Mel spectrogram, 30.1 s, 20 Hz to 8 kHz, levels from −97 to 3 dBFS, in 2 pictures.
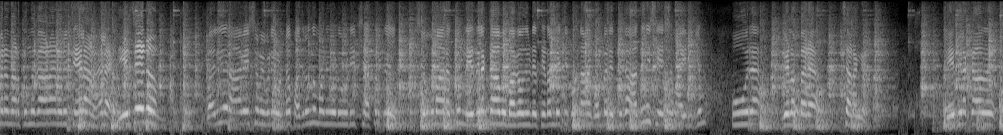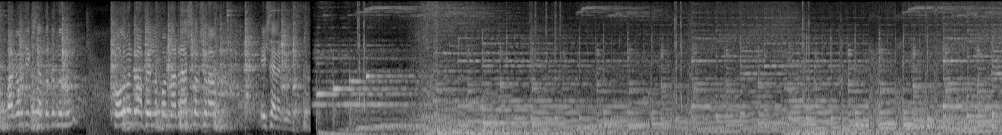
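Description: Between 2.56 and 3.10 s the sound is chopped by the voice detector: about 100 ms of quiet edges become flat synthetic fill, likely from on-off transmission switching, showing as smooth, uniform patches on the spectrogram.

At 10.66–10.98, 13.48–13.80 and 16.34–16.70 s there is comfort noise in place of the background. The detailed background turns into steady, featureless hiss about 2–3 dB quieter, likely receiver-generated during transmission pauses. The waveform flattens to an even band, and the spectrogram shows the same smooth texture up to the 8 kHz ceiling of the call path.

Choppy detector switching returns at 24.80–25.42 s (120 ms replaced) and 27.64–29.10 s (340 ms).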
